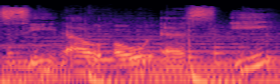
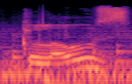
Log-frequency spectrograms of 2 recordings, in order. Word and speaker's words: close: It is a five-letter word, C-L-O-S-E. The first way to pronounce it is with a Z sound, rhyming with doze. So you say close, the opposite of the verb open. So you say close the door with a Z sound.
